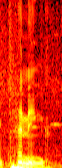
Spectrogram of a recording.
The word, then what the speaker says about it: penning: There's also the Swedish penny, which is called a penning, with an emphasis on pronouncing the letter G at the end of the word.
